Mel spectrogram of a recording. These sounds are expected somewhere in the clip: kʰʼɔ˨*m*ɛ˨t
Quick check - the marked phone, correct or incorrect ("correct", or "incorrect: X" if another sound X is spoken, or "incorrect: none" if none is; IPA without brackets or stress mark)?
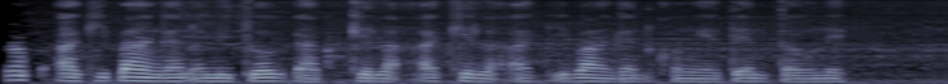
incorrect: ŋ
